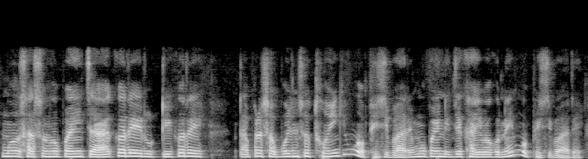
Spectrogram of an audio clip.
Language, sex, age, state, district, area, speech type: Odia, female, 45-60, Odisha, Puri, urban, spontaneous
